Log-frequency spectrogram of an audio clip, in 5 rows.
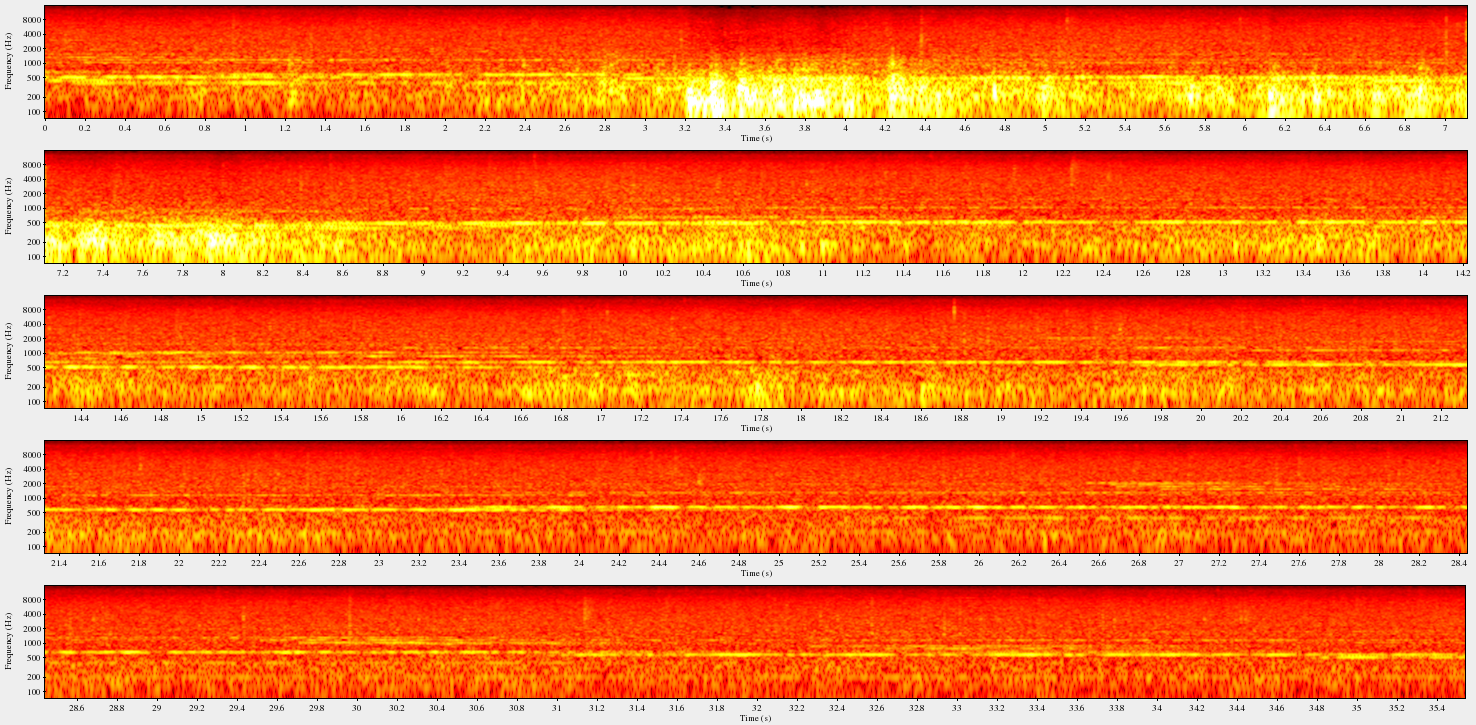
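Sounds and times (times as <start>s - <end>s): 
rain: 0.0s - 35.5s
relaxation music: 0.0s - 35.5s
thunder: 2.7s - 8.6s.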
